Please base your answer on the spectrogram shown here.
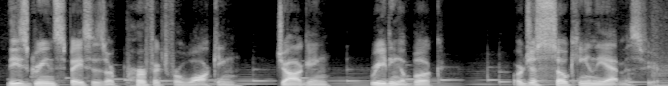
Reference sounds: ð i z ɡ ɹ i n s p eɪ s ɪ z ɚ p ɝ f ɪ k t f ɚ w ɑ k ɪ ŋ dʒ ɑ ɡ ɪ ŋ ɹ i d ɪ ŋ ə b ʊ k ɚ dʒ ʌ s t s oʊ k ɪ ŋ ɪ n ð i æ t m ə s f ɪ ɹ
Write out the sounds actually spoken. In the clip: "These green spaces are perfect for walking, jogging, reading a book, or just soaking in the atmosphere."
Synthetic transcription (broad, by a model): ð i z ɡ ɹ i n s p eɪ s ɪ z ɚ p ɝ f ɪ k t f ɚ w ɑ k ɪ ŋ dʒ ɑ ɡ ɪ ŋ ɹ i d ɪ ŋ ə b ʊ k ɚ dʒ ʌ s t s oʊ k ɪ ŋ ɪ n ð i æ t m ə s f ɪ ɹ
